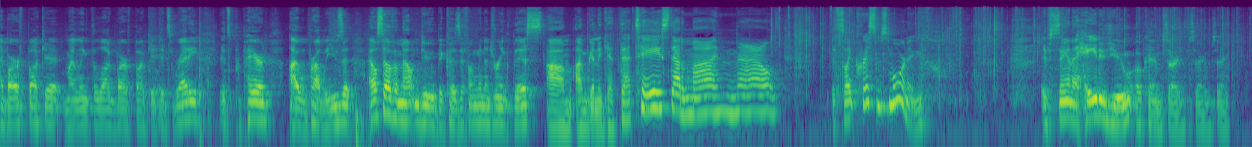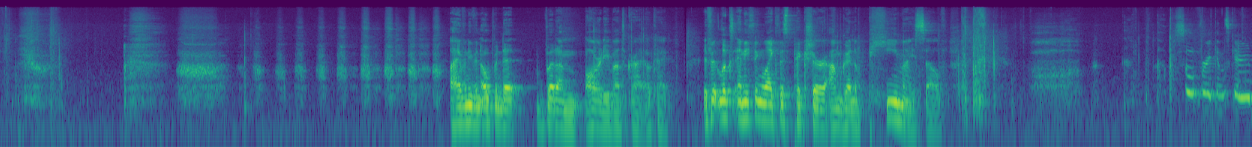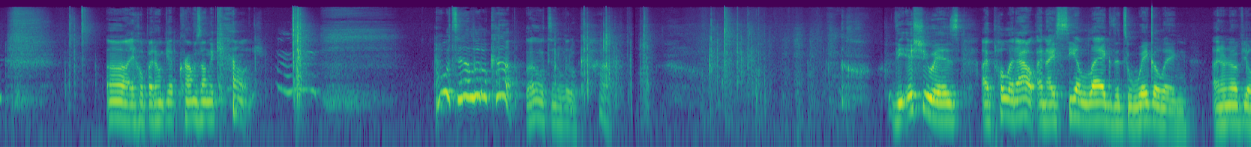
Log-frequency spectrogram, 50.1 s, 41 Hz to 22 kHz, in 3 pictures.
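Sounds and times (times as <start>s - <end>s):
foil and plastic cup crinkling: 7.7s - 17.6s, 34.2s - 34.7s, 40.6s - 44.5s
man breathing nervously: 18.3s - 22.7s.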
